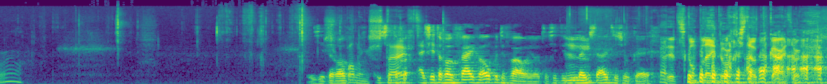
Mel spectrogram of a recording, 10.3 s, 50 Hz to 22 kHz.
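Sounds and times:
scissors cutting paper: 2.4 - 4.3
speech: 3.8 - 10.3
laughter: 7.2 - 10.3.

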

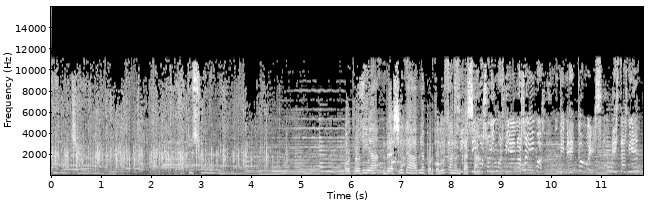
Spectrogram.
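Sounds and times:
applause from everyone as father and son hug: 0.0 - 5.2
speech: 2.8 - 4.5, 5.9 - 11.8.

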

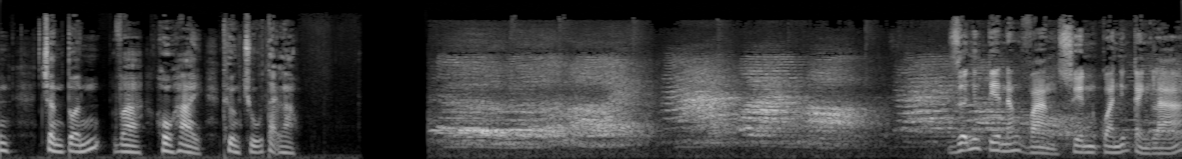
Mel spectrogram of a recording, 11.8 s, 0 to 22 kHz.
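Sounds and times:
speech: 0.0 - 3.0, 9.5 - 11.8
children reading aloud in unison in a classroom: 4.3 - 11.8.

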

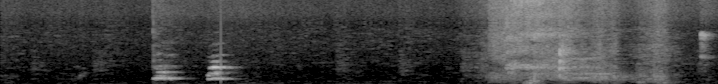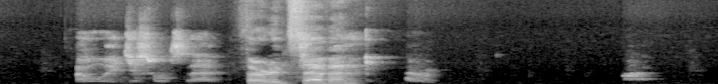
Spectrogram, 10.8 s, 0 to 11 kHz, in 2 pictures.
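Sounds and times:
dog barking at a televised football game: 1.2 - 1.8, 8.4 - 8.7, 10.0 - 10.4
speech: 6.3 - 8.2.

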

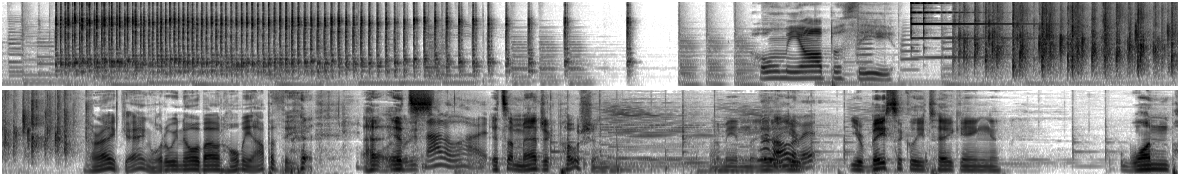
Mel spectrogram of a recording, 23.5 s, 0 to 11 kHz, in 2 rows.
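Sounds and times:
prize wheel spinning with pointer ticking: 0.5 - 5.4, 9.1 - 11.0
speech: 7.6 - 9.0, 12.6 - 18.2, 18.9 - 21.8, 23.0 - 23.5.

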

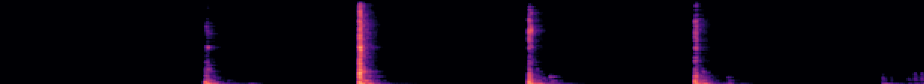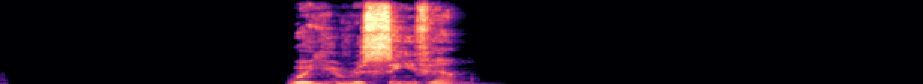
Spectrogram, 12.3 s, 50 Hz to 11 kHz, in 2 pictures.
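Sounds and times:
firm knocking on a door: 1.4 - 1.8, 2.4 - 2.8, 3.6 - 3.9, 4.6 - 5.0
speech: 8.1 - 9.5.

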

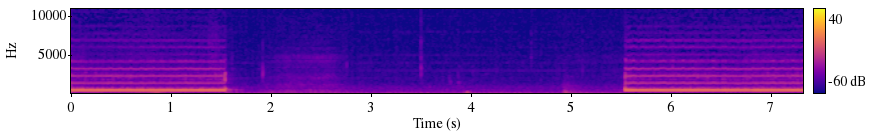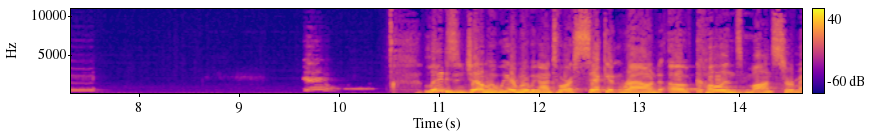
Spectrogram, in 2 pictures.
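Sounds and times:
telephone ringback tone of an unanswered call: 0.0 - 1.6, 5.5 - 7.6
speech: 10.8 - 14.6.

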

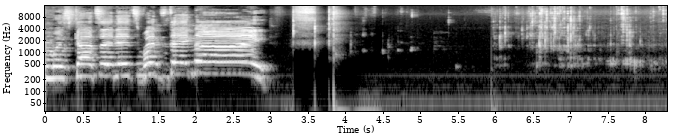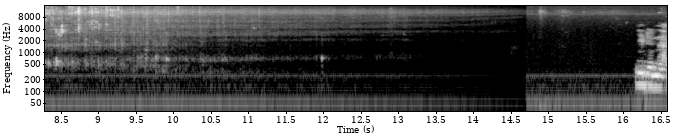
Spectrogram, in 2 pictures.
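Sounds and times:
speech: 0.1 - 3.1, 16.2 - 16.5
metallic can tab snapping open: 3.3 - 6.1
drink pouring and fizzing from a can with drips and bubbling: 6.0 - 14.1.

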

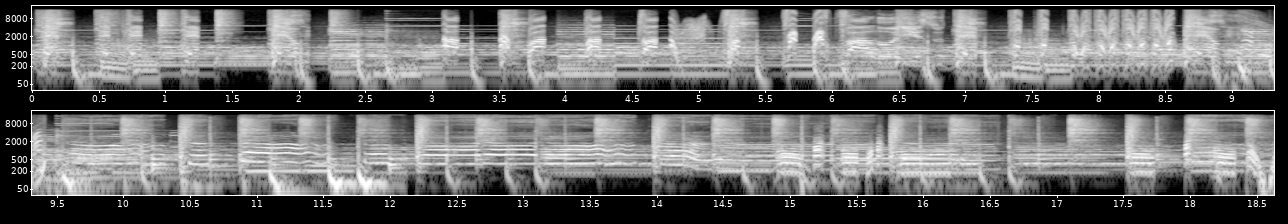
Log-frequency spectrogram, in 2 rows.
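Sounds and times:
loud hip-hop beat with bass and drums: 0.0 - 18.6
DJ turntable scratching: 3.1 - 11.2, 14.7 - 18.6.

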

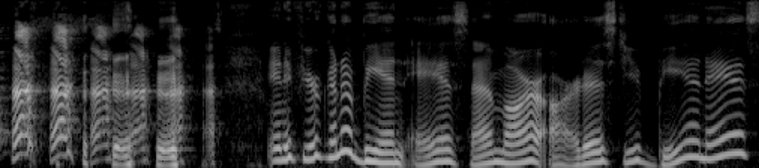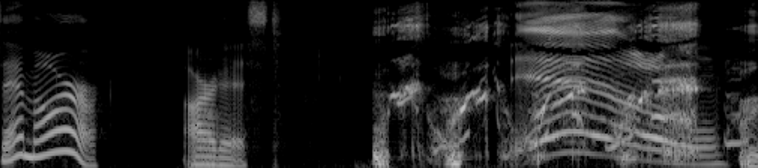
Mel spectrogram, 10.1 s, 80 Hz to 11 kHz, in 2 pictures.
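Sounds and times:
speech: 0.5 - 10.1
person imitating pig oinking with squeals and grunts: 7.6 - 10.1.

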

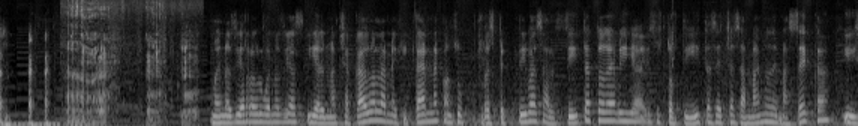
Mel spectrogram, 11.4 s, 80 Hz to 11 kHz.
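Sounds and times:
speech: 0.0 - 1.0, 2.8 - 11.4
pig oinking and grunting with snorts and squeals: 0.8 - 2.7.

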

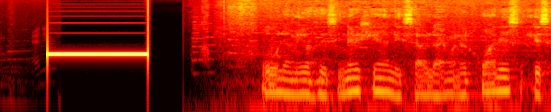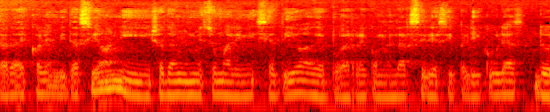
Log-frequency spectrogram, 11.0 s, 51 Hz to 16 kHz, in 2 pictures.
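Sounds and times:
answering machine beep: 0.5 - 1.5
speech: 2.6 - 10.9.

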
